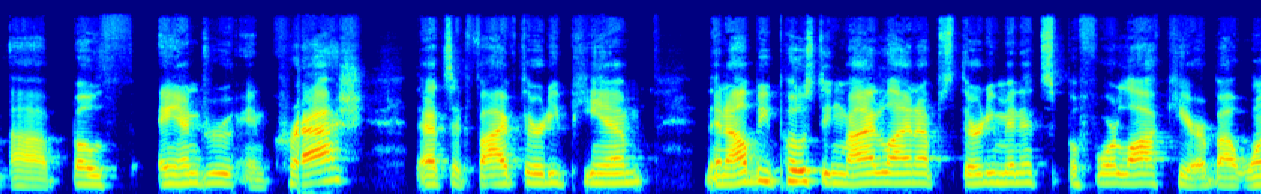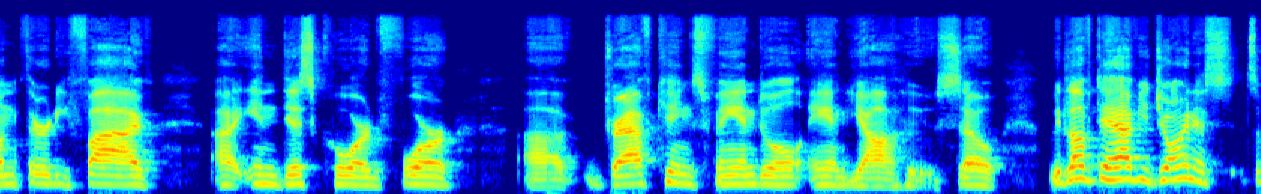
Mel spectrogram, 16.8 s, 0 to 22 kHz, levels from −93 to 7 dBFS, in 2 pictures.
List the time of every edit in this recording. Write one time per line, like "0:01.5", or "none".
none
